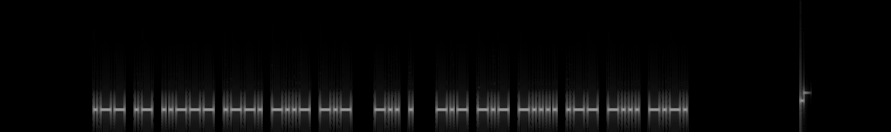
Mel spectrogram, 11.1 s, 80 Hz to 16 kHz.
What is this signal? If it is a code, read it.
Morse code, heard as a keyed tone, about 28 wpm, 700 Hz. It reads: WA2PXK DE KK6WBC
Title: USA Callsign DE Callsign - 6 Characters - 28wpm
